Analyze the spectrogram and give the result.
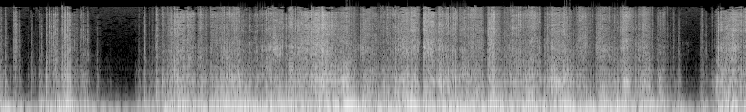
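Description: Fingertips and nails of both hands scratch fast across a hollow black metal mesh microphone grille. The result is a dense, rumbling scrape dominated by deep low-frequency thumps, with brief quieter dips near the start and end.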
